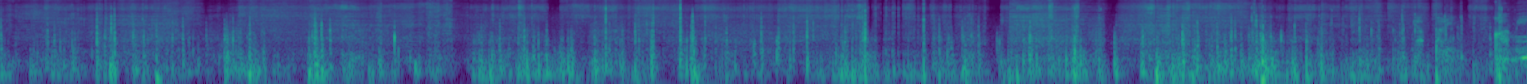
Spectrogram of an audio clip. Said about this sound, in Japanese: 薄い音しますね。すっごい薄い紙なんです、これ。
